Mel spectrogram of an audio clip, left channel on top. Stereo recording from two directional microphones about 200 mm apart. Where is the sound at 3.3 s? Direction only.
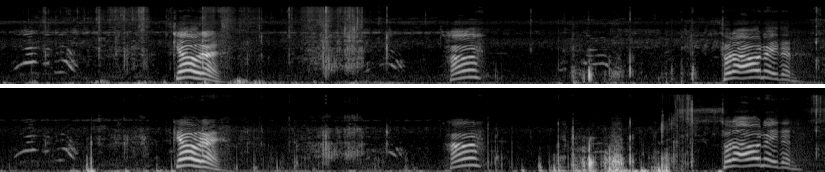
10° right (ahead or behind).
